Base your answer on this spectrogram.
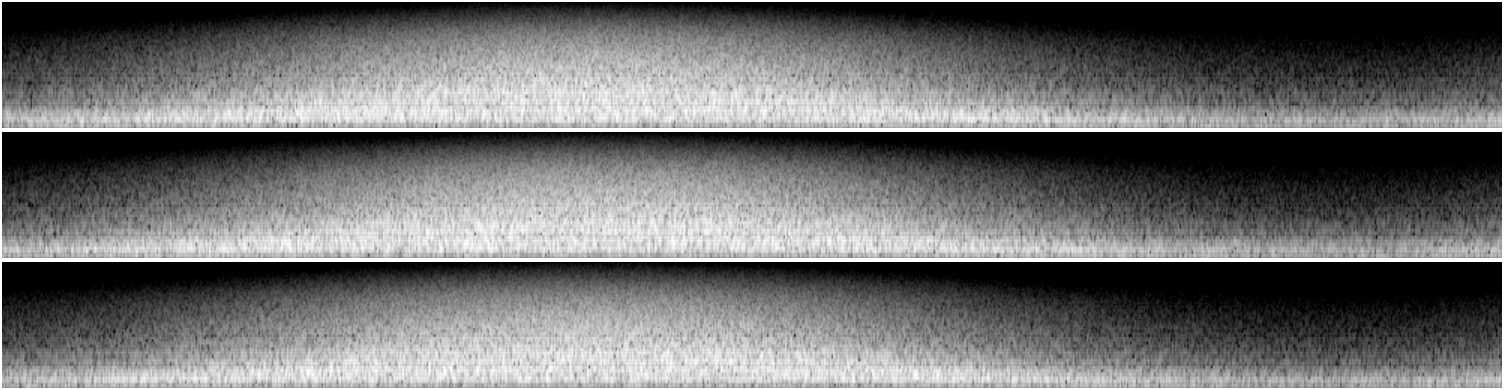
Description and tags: Synthesized Ocean Waves / Wind
I synthesized this by making white noise, then applying a bandpass filter, and finally applying a wah-wah filter thing at a very low freq. in audacity.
